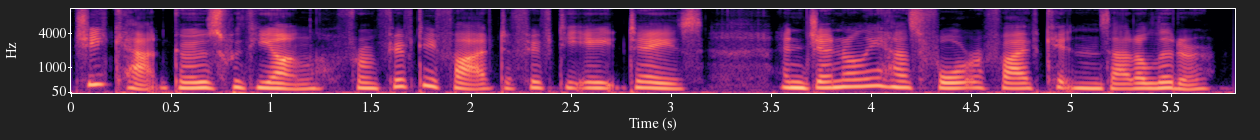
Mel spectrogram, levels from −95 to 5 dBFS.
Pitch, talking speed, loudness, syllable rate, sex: 220 Hz, 235 wpm, -17 LUFS, 5.6 syllables/s, female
